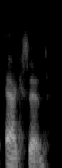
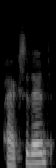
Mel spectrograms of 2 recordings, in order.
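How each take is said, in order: First: "Accent" in two syllables, lower and softer; corrected word. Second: "Accident" with an extra middle syllable; slip of the tongue. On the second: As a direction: say "Accident" as a questioned slip for accent. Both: Real, not acted.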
